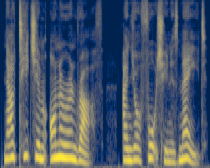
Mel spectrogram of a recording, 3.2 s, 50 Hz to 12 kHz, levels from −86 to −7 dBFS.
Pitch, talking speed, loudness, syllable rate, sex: 235 Hz, 210 wpm, -16 LUFS, 5.1 syllables/s, female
